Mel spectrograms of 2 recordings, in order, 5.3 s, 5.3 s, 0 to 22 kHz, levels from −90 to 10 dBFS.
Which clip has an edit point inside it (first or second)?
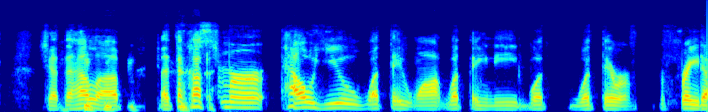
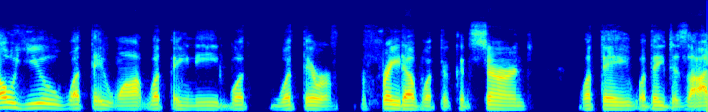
first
